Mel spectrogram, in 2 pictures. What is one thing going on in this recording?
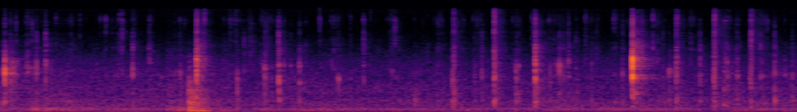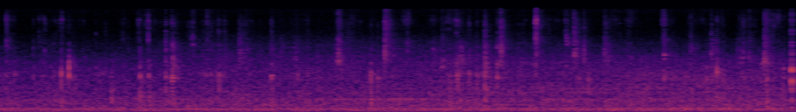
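A dog's claws click and scrape on a hard floor as it tugs at a toy.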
